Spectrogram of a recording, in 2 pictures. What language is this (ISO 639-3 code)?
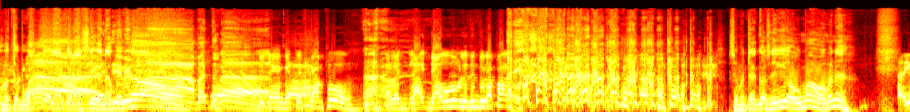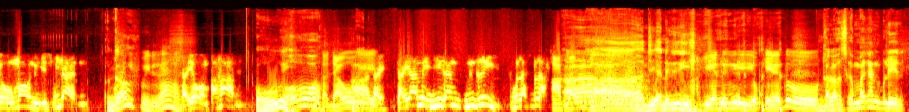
msa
